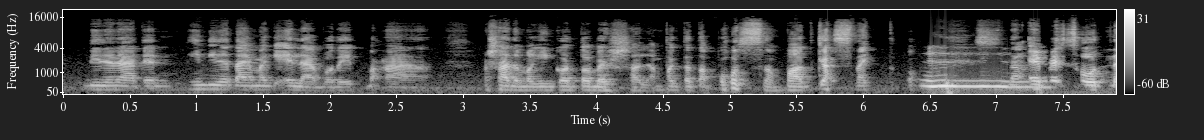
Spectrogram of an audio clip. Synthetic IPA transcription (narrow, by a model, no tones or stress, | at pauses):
hɪnd̪iːnɐnaːt̪ɪnhɪnd̪iːnɐt̪aːjo̞mɐɡɛʔɛlaːboɾejt̪̚bɐka | mɐʃaːd̪omɐɡiŋkont̪ɾobɛɾʃalɐŋpɐɡ̚t̪ɐt̪ɐposnɐŋpad̪̚kɐst̪nɐʔɪt̪o | ɐŋʔɛpɪsod̪̚n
